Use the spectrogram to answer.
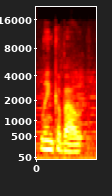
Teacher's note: Ending K links right onto the next sound, the schwa.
